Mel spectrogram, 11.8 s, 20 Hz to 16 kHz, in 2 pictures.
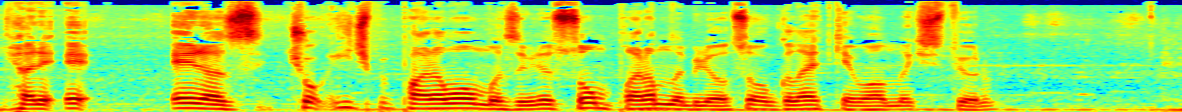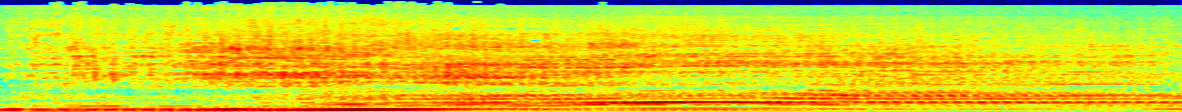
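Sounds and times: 
speech: 0.1 - 5.2
family car engine revving: 5.7 - 11.8.

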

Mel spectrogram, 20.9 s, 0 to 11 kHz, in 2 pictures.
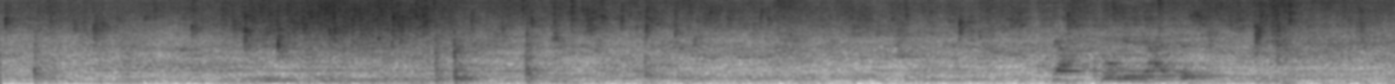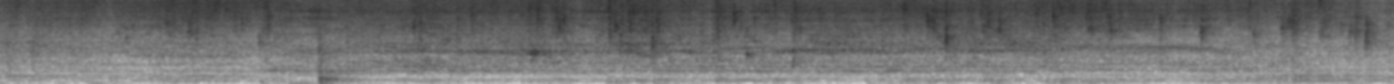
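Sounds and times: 
shower water running: 0.0 - 20.9
speech: 8.8 - 9.2.

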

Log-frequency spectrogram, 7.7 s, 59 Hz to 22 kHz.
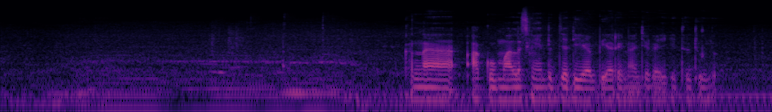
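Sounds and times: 
motorbike engine passing by: 0.0 - 5.3
speech: 4.1 - 7.4.

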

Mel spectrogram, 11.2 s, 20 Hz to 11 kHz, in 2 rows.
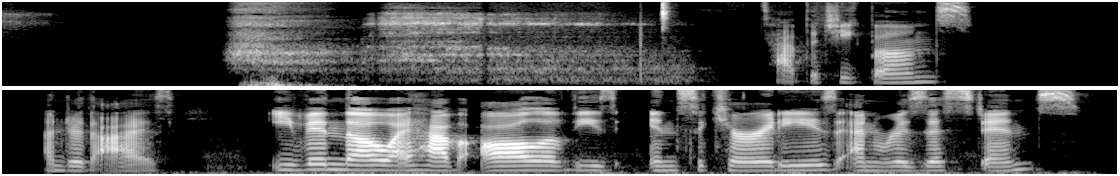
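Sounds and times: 
deep breath: 1.1 - 2.2
speech: 3.9 - 4.9, 5.8 - 11.0.

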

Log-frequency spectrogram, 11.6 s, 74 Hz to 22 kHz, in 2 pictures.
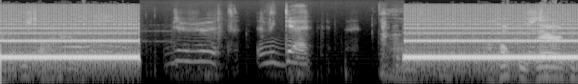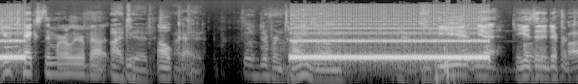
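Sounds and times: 
telephone dial tone while a call is dialed: 0.0 - 1.4, 4.0 - 6.1, 8.7 - 10.7
child babbling: 1.7 - 3.2
speech: 6.3 - 11.5.

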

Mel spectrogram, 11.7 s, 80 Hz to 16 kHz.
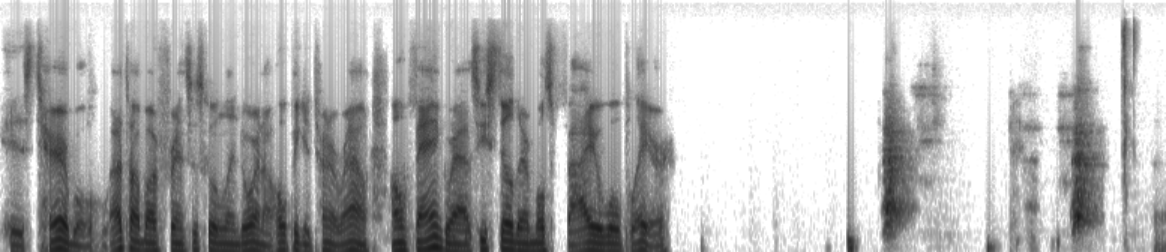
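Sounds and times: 
speech: 0.1 - 6.8
dog barking at a food delivery: 8.8 - 9.2, 10.6 - 11.1.

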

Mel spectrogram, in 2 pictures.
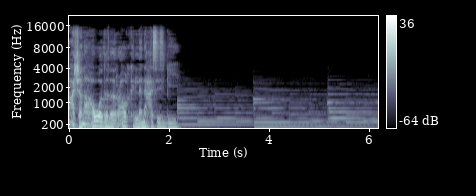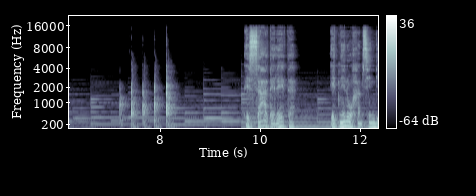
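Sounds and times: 
speech: 0.0 - 2.3, 9.7 - 10.8, 11.4 - 12.3
knocking on a door: 7.2 - 8.4.

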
